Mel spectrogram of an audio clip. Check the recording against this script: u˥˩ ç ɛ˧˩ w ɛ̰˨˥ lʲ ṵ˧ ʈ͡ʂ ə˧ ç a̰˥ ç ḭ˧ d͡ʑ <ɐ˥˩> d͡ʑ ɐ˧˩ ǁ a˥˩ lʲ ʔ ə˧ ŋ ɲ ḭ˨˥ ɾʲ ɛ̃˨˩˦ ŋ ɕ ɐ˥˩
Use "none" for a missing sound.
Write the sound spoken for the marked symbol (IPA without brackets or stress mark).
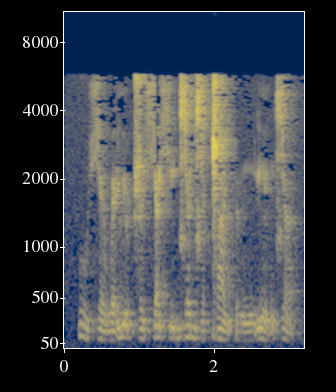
ɐ˥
